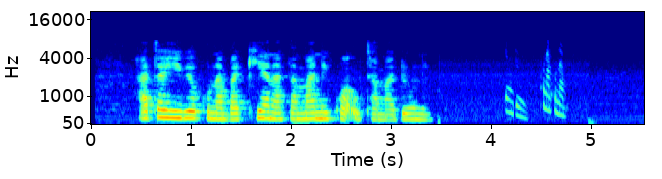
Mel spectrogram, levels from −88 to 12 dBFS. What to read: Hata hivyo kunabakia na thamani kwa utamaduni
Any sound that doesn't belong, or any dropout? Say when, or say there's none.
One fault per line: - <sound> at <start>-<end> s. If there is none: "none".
- chirp at 4.1-4.8 s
